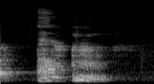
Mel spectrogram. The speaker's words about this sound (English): He steps up and he coughs into a loudspeaker.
